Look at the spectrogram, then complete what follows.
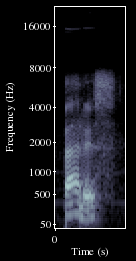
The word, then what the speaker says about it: Paris: text and you say in paris they pronounce it as pari and why did i say pari instead of paris because i think that's how they pronounce it in france right i would just you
